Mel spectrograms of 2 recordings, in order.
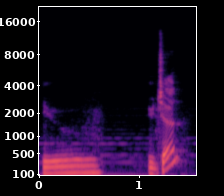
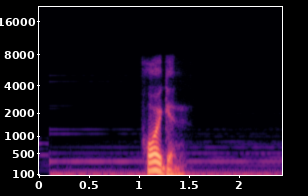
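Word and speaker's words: Huygens: How do I pronounce this? Eugen? Huygen.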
